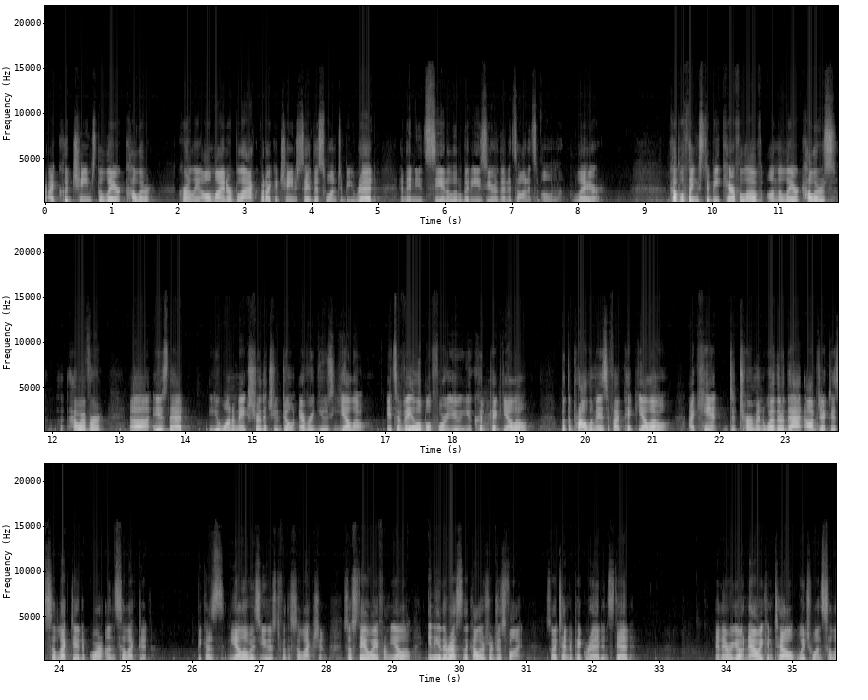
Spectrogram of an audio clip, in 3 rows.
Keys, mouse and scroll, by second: 1.5 click, 3.2 click, 4.1 click, 4.9 click, 16.9 click, 20.0 click, 21.0 click, 21.7 click, 23.1 click, 24.2 click, 29.2 click, 30.7 click, 31.5 click, 33.0 click, 34.2 click, 35.1 click.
